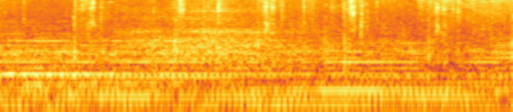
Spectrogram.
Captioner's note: none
